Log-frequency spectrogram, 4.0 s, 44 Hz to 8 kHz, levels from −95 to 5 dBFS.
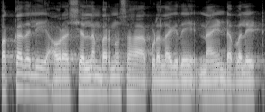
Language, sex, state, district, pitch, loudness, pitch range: Kannada, male, Karnataka, Bidar, 100 Hz, -16 LUFS, 95-110 Hz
